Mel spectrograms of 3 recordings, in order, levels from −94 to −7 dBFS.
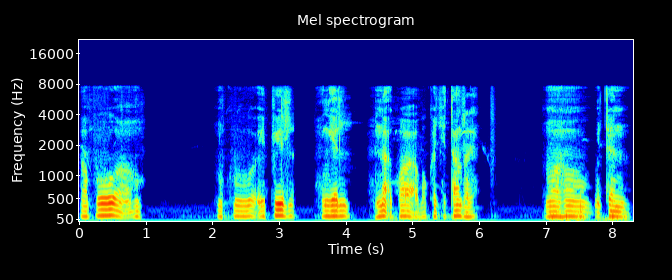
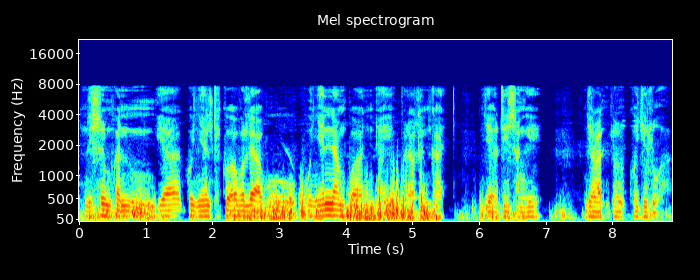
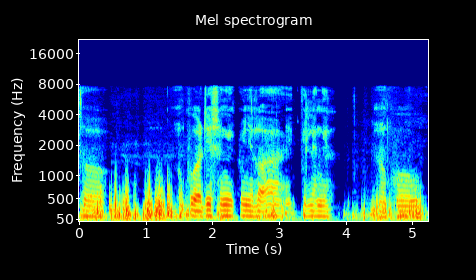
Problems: constant background noise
